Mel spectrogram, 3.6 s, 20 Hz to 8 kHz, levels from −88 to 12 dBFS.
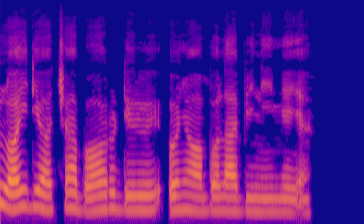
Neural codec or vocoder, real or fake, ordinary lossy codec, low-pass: none; real; none; none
